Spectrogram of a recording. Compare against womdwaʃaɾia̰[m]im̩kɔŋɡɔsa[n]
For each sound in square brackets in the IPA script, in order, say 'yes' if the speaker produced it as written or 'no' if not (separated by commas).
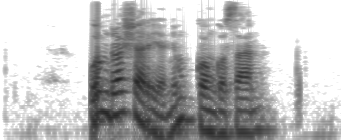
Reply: no, yes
